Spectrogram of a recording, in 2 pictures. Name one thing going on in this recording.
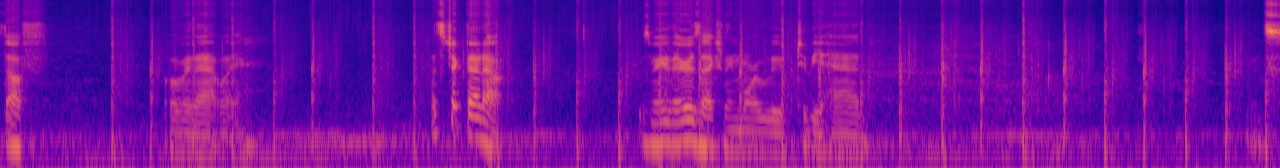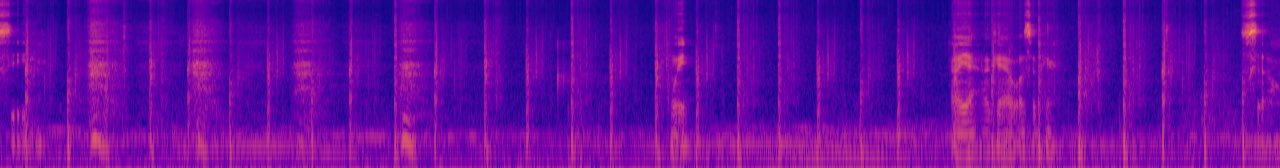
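Footsteps thud steadily on stone and dirt.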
